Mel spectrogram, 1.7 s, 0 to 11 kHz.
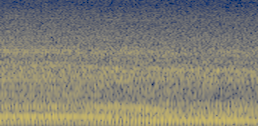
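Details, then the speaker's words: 2018 Jeep Grand Cherokee Laredo petrol engine after ECU reprogramming to fix a cylinder-1 misfire, coolant steady at 92: revs climb smoothly and evenly without misses, knocks or rattles; normal. "هسه اشوفكم حاله المحرك. حاليا المحرك صافي."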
